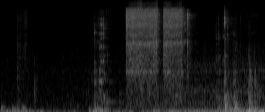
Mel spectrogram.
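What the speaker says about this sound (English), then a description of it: "I might have to spray some white" A handmade fishing lure is spray painted in a few short bursts, with one long, loud hiss of spray in the middle and quieter brief sprays before and after, close by.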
